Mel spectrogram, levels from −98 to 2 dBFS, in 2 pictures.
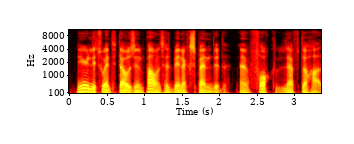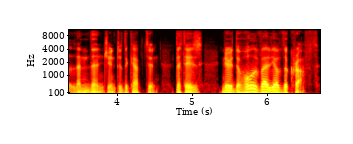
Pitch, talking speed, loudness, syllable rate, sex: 100 Hz, 230 wpm, -20 LUFS, 6.2 syllables/s, male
